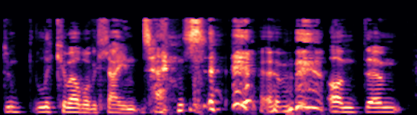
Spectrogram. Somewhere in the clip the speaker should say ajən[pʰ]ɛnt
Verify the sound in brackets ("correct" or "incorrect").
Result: incorrect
